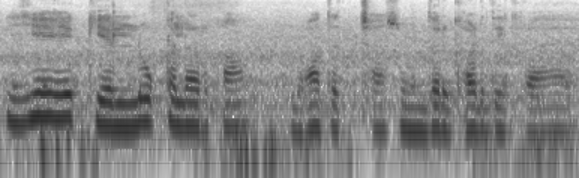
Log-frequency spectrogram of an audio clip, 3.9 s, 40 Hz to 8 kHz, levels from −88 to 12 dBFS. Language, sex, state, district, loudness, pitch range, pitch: Hindi, female, Maharashtra, Mumbai Suburban, -17 LUFS, 170-200 Hz, 180 Hz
